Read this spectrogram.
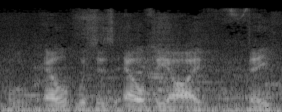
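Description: A man's voice: lowish voice, fairly even intonation, moderate pace. A man co-hosting a casual podcast, reading out a guest's written answers and bantering loosely with the occasional swear word. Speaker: podcast co-host. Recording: music playing underneath.

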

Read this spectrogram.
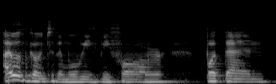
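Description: Turkish-accented man, halting speech. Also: mid-range voice, fairly even intonation, muffled recording. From Turkey. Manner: hesitant, many fillers. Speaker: guest. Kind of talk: interview over a video call. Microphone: video call.

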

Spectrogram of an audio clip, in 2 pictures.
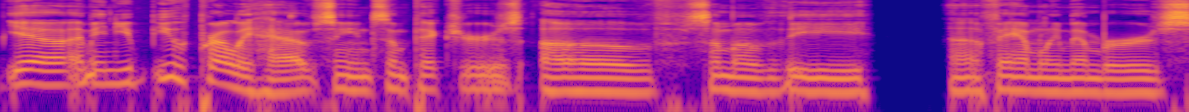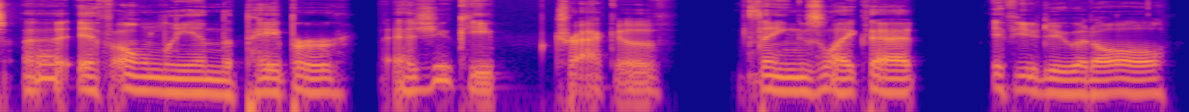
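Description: A man's voice: on the low side, dry recording, studio quality. A man working as game master, narrating an actual-play tabletop game in a conversational, improvised way.

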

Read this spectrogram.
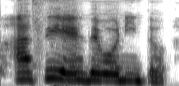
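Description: A woman's voice: on the high side, a little mellow. A woman hosting a radio interview in Spanish, asking encouraging questions.

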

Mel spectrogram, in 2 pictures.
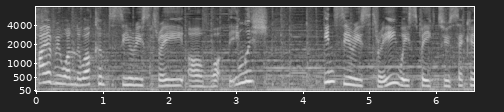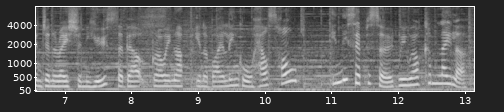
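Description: A woman hosts a podcast interview at a middle pitch. She asks friendly, encouraging questions while faint music plays behind her. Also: expressive, moderate pace. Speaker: podcast host.

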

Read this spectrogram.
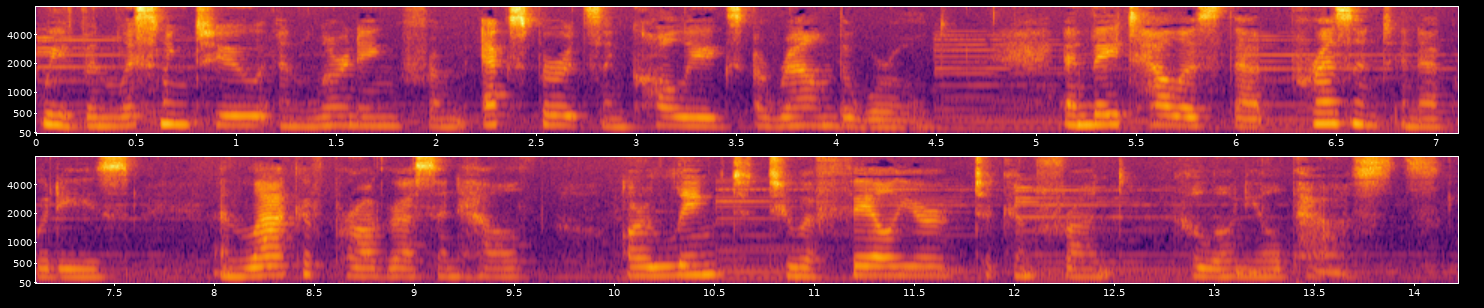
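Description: A woman's voice: medium pitch, fairly even intonation, a little slow, mellow, soft background music. A woman announcer delivering a scripted introduction for a podcast. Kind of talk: scripted narration.

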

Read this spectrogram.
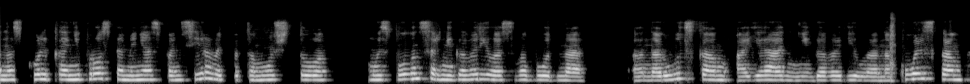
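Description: A woman with a mellow, dark voice shares her story in a measured, reflective way. The audio is dry and dull, heard through a video call. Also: mid-range voice, dry recording. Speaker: meeting speaker. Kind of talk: personal recovery share.

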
